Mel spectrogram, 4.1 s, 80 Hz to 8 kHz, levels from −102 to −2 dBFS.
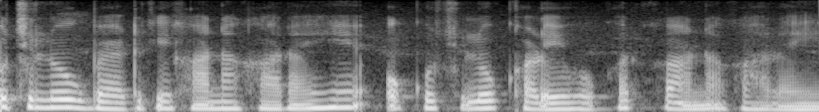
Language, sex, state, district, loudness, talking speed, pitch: Hindi, female, Punjab, Kapurthala, -17 LUFS, 235 wpm, 170 Hz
